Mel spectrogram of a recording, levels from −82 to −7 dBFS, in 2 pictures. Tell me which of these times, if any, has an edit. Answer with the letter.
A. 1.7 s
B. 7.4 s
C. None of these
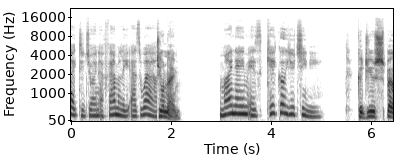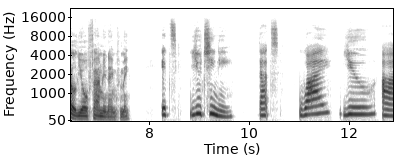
A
